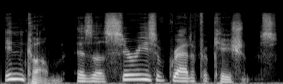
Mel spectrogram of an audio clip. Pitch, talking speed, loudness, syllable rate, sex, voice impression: 160 Hz, 125 wpm, -16 LUFS, 4.9 syllables/s, male, masculine, very adult-like, slightly muffled, fluent, slightly refreshing, sincere, slightly elegant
